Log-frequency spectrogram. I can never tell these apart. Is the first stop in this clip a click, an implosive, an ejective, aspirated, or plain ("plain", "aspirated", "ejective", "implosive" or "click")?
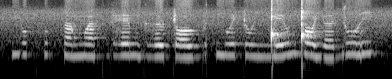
aspirated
